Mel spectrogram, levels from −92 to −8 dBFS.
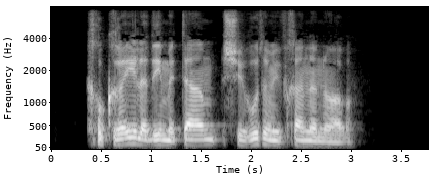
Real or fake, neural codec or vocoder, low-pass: real; none; 7.2 kHz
